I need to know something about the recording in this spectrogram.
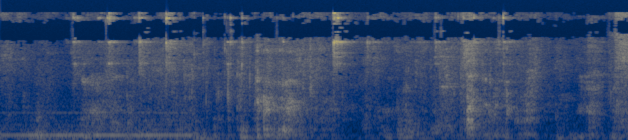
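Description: French bulldog vocalizing in a series of short calls at a cat, with the loudest calls a few seconds in. A low steady hum stops about two seconds in.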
